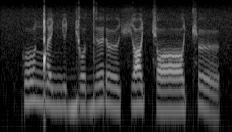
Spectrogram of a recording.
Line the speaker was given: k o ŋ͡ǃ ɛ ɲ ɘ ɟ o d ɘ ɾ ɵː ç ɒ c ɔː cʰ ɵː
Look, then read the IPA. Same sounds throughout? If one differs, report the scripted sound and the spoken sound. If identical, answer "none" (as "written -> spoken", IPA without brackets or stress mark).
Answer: none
